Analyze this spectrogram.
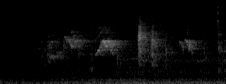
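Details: Pet cockatiel giving a few soft, slurred chirps that dip and rise, with two louder notes near the middle, over a quiet indoor background.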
